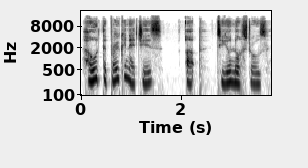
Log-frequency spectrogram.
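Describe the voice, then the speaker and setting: A woman narrating a guided meditation in a soothing, gentle manner, giving measured instructions with soft phrase endings. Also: medium pitch, dry recording, studio quality.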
